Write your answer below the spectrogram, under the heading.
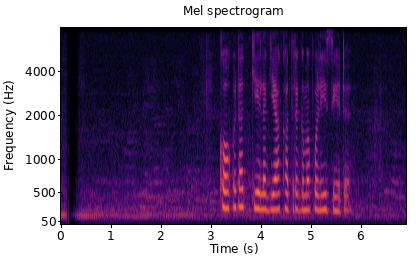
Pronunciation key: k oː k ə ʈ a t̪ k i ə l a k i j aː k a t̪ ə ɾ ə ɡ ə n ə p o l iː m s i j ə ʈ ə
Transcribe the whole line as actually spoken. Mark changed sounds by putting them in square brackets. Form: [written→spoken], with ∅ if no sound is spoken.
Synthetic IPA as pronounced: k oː k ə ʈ a t̪ k i ə l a [k→ɡ] i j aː k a t̪ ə ɾ ə ɡ ə [n→m] ə p o l iː [m→∅] s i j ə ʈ ə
